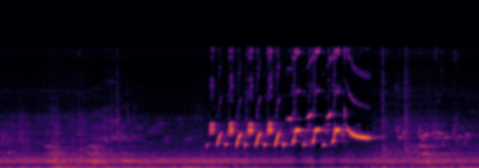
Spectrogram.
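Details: Goldfinch mule, a finch hybrid, giving one short burst of rapid, high twittering notes ending in a drawn-out buzzy trill, over a steady low background hum.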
